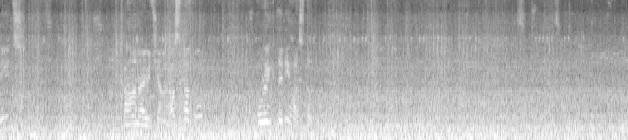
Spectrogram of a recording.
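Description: A car engine hums steadily with tyres rumbling on the road, heard from inside the car.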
